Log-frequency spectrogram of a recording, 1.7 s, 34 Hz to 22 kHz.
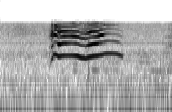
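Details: Pet cat meowing while chatting with its owner at home: a single drawn-out meow of about 0.7 seconds that rises slightly, dips, then rises again, with clear harmonics, between stretches of the owner's talk.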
